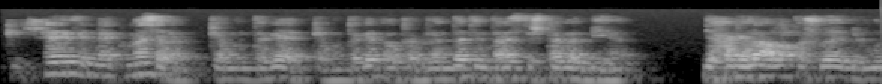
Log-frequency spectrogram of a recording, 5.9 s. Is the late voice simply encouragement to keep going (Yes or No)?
Yes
